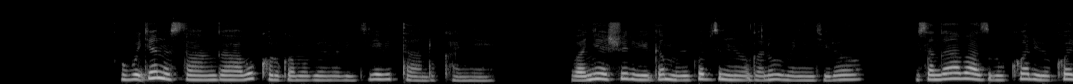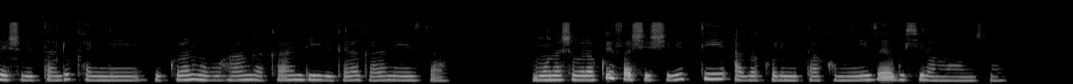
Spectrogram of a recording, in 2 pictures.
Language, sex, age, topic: Kinyarwanda, female, 36-49, education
